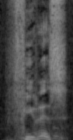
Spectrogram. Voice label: "fires", Roon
